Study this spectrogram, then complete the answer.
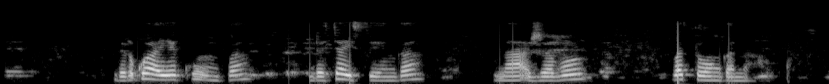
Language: Kinyarwanda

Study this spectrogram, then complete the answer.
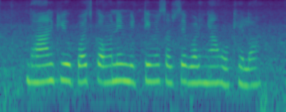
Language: Bhojpuri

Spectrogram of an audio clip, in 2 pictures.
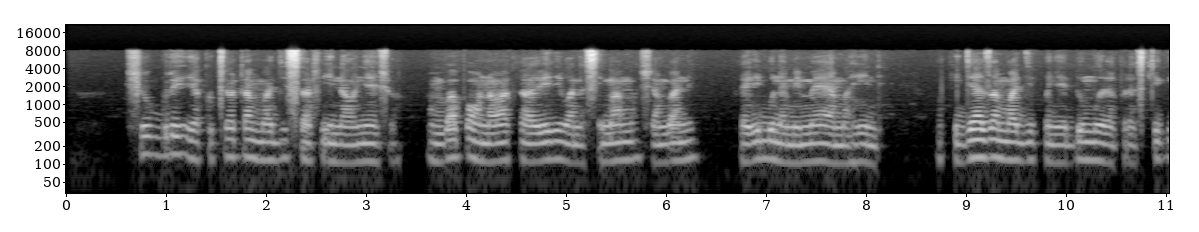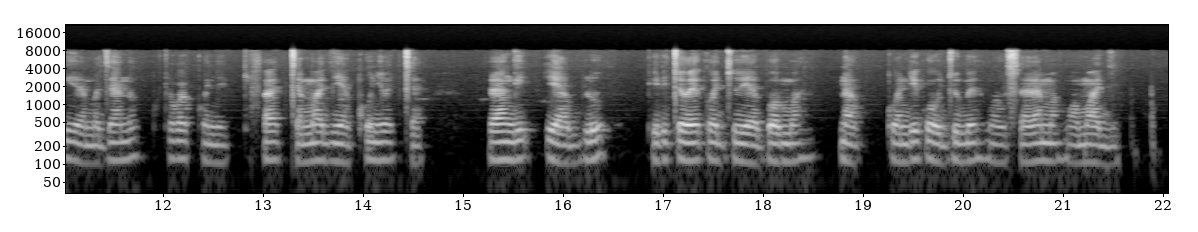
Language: Swahili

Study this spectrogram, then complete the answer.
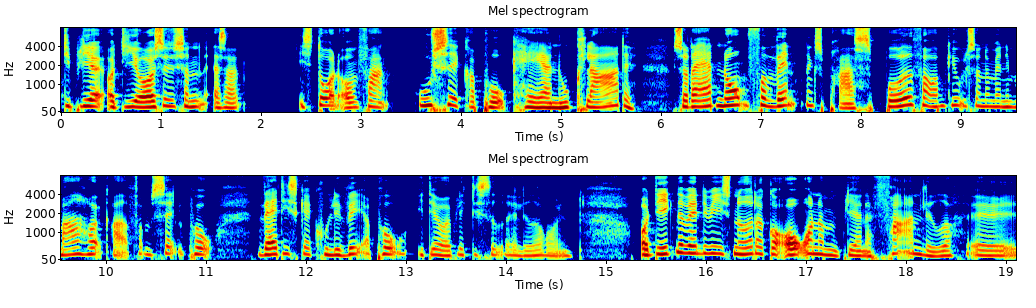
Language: Danish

